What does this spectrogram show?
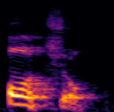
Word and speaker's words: ocho: Number eight is ocho.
